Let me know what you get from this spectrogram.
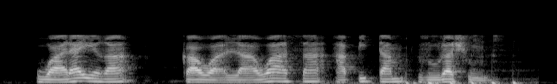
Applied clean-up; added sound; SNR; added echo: none; Tap; 11 dB; none.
